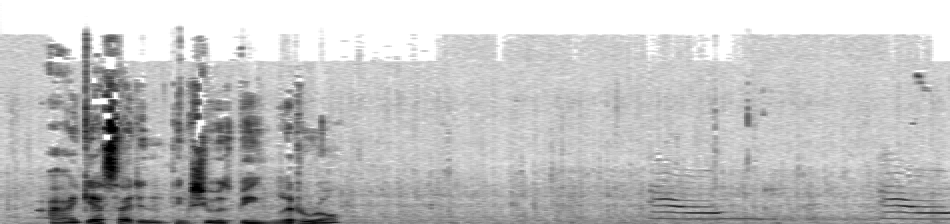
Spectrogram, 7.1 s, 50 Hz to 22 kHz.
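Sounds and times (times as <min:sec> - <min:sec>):
steady hiss of rainfall: 0:00.0 - 0:07.1
speech: 0:00.4 - 0:02.7
cat meowing outdoors in the rain: 0:04.8 - 0:07.1.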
